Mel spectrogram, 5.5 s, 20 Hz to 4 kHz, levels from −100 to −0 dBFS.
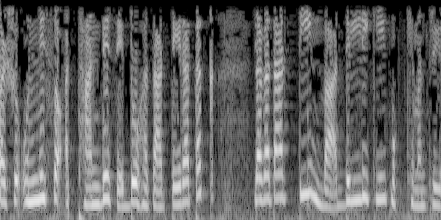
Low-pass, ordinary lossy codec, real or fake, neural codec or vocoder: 3.6 kHz; none; real; none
